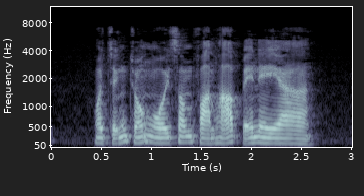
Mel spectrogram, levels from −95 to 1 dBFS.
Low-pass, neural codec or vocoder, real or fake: 7.2 kHz; codec, 16 kHz, 16 kbps, FreqCodec, larger model; fake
